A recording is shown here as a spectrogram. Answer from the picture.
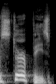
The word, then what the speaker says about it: stirpes: It's as simple as putting comma per stirpes, P-E-R-S, and the new word S-T-I-R-P-E-S. Stirpes rhymes with something else. – Burpees? – Burpees.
